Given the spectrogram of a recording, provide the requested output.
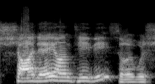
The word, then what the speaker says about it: Sade: to do with Sade and why some people pronounce it Charday, and how Marcus says that he thought when he was a kid it was Sade or Sadie. I always said Sade. Yeah. Hey, they said it's Sade on TV, so it was Sade.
